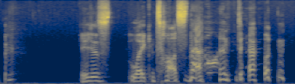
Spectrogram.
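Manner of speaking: high, drawn-out plea broken by laughter; half-laughing mock plea. Player reads a goofy cigarette plea, half-laughing. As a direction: plead playfully, stretching it out and cracking up.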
